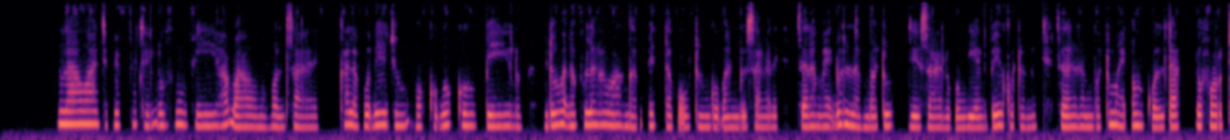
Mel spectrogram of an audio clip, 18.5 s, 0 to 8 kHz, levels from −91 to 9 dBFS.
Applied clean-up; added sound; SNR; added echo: neural diffusion model UNIVERSE++.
